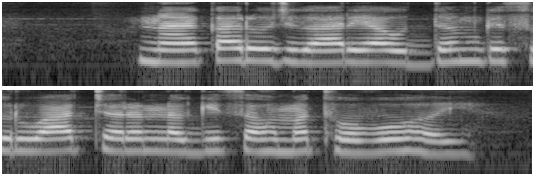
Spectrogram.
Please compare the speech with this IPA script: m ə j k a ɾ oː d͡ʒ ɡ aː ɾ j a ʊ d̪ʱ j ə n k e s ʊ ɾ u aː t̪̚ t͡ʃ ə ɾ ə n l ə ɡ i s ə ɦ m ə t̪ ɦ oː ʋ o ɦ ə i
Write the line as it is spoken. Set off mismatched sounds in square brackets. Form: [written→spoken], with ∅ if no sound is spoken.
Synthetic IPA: [m→n] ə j k a ɾ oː d͡ʒ ɡ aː ɾ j a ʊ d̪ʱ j ə [n→m] k e s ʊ ɾ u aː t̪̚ t͡ʃ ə ɾ ə n l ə ɡ i s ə ɦ m ə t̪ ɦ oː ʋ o ɦ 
